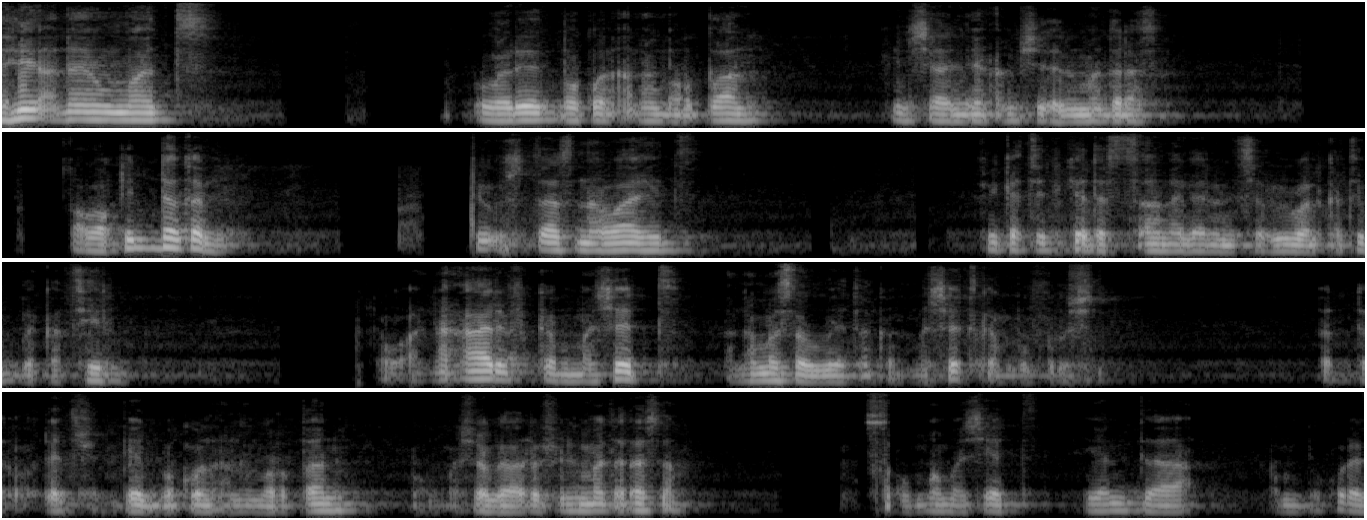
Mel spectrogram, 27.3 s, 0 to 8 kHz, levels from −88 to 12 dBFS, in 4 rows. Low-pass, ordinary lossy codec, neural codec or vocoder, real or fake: none; none; codec, 16 kHz, 4 kbps, FunCodec, trained on LibriTTS, 50 frames a second; fake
